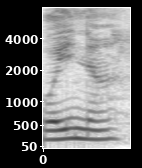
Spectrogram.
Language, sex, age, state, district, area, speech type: Nepali, female, 45-60, West Bengal, Jalpaiguri, urban, read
